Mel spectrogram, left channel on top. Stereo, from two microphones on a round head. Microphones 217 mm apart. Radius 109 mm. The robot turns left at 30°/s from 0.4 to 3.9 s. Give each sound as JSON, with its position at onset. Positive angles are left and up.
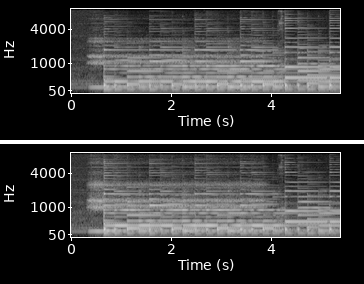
{"t": 0.7, "sound": "a guitar", "azimuth_deg": -110, "distance_m": 0.6}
